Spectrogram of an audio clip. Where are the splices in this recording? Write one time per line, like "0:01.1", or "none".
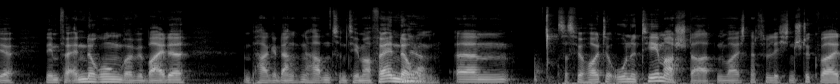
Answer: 0:04.4
0:05.6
